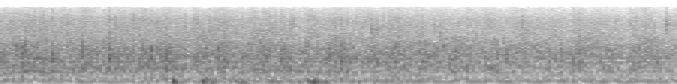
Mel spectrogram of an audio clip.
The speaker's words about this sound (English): I would just like to say what an honor it's been for me to talk to one of the preeminent great rock lyricists of modern times. Thank Will you. You please give a round of applause Thank you.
